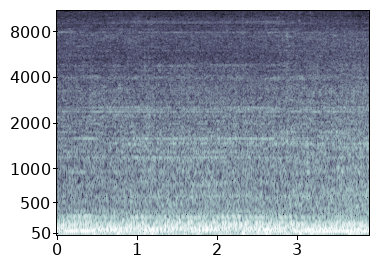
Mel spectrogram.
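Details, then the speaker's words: FG Ford Falcon Barra turbo six ute idling on hoist while warming, running 91 octane fuel: steady smooth deep burble, slightly fluffy idle, no ticking or exhaust puffing; sounds healthy. "So it's a little fluffy on the idle, but it does have 91 in it at the moment, which is a bit gross."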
